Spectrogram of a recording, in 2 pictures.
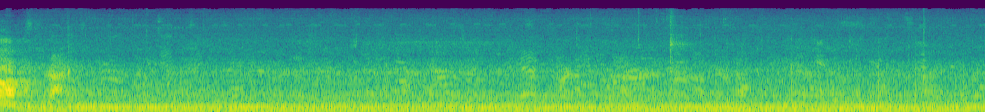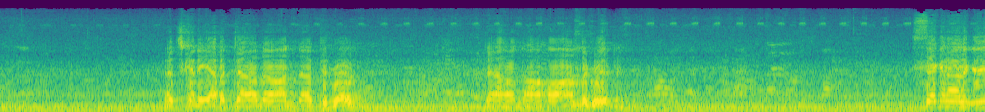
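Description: A crowd of people chatters in the open air.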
